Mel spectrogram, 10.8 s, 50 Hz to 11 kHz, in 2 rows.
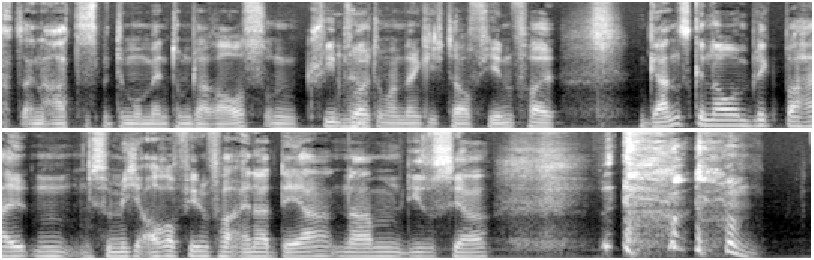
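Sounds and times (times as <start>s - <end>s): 
speech: 0.0s - 9.6s, 10.2s - 10.5s
harsh raspy coughing fit: 9.4s - 10.5s.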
